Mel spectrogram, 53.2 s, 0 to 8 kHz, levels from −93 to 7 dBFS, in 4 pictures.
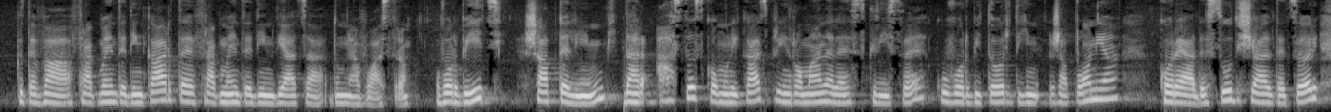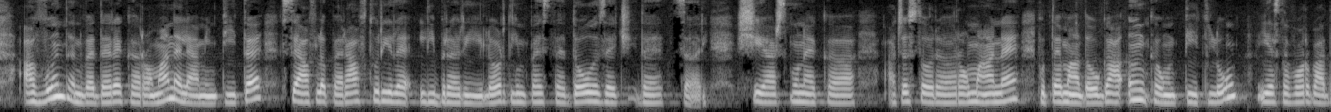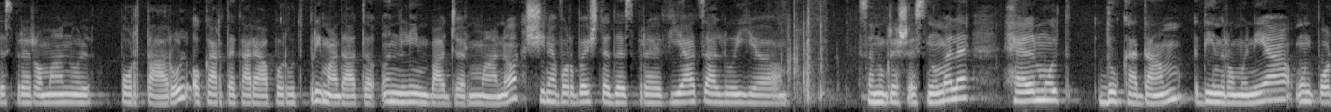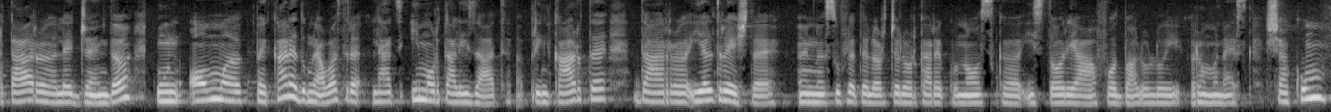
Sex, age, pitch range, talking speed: female, 20-39, 170-200 Hz, 120 wpm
